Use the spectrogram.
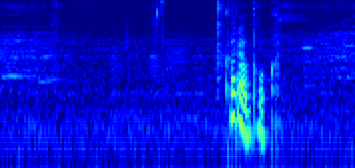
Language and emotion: Russian, neutral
